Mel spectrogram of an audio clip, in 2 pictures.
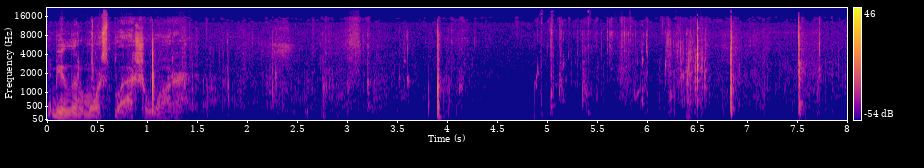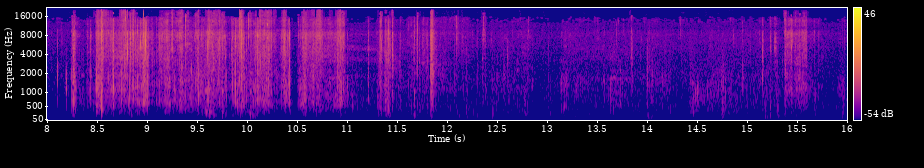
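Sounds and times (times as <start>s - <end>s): tin foil crinkling: 8.2s - 12.1s.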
